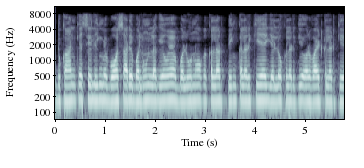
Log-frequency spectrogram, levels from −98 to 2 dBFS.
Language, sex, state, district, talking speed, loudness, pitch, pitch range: Hindi, male, Bihar, Madhepura, 260 wpm, -15 LUFS, 160 Hz, 160-165 Hz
